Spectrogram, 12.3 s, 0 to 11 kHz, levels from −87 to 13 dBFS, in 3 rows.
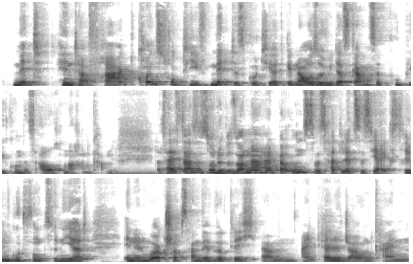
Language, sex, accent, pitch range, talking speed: German, female, German, 205-245 Hz, 195 wpm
